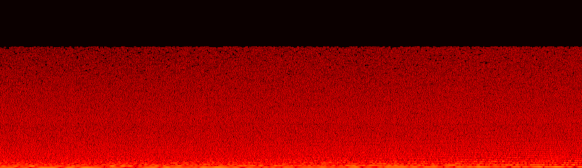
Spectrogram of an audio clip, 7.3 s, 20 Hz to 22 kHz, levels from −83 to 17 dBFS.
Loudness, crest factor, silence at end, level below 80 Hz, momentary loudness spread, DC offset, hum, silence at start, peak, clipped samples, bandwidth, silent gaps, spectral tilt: -34 LUFS; 14 dB; 0 s; -72 dBFS; 2 LU; under 0.1%; none; 0 s; -20 dBFS; under 0.1%; 16 kHz; none; -4 dB/octave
